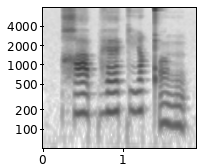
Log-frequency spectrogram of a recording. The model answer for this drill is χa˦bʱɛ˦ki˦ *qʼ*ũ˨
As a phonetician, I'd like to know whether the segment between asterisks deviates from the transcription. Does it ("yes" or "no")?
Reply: no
